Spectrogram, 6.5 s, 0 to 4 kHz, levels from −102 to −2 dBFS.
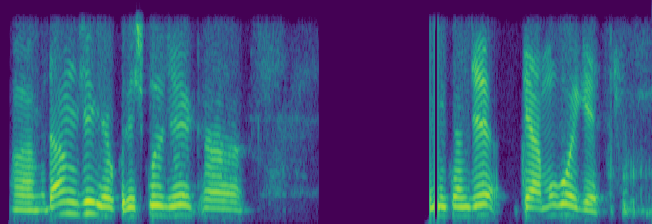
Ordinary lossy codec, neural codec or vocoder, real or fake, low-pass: none; none; real; 3.6 kHz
